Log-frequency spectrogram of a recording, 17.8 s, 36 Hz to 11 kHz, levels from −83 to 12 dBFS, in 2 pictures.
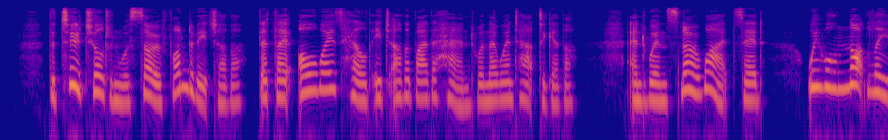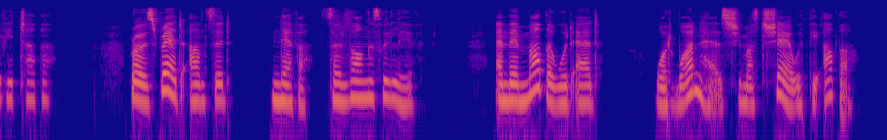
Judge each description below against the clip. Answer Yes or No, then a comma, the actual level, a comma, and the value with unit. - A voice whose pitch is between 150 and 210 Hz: Yes, high, 190 Hz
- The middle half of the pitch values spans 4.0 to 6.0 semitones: Yes, average, 4.9 semitones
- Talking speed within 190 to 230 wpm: Yes, average, 195 wpm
